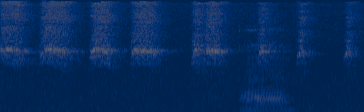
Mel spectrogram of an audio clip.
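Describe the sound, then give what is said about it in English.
Birds squawk outdoors in the neighborhood near the end of summer, a rapid series of harsh, repeated calls, steady, with one lower, throatier call breaking in near the end. “Some change in the neighborhood, because it's getting close to the end of summer. Different birds.”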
